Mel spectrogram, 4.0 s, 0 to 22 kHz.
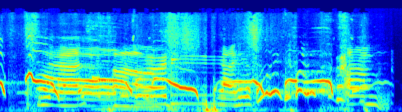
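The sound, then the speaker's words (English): Percy, Dana Perino's new seven-week-old Vizsla puppy, picked up in Ohio, whimpers in high, drawn-out whines that rise and fall in pitch, several plaintive cries running almost without pause for about four seconds. “And that whimpering, by the way, to be clear, was in fact Percy and not any of the members of the 5.”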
